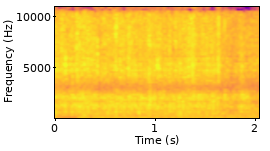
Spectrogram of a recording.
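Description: Studio audience applauding, a dense even clatter of clapping.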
